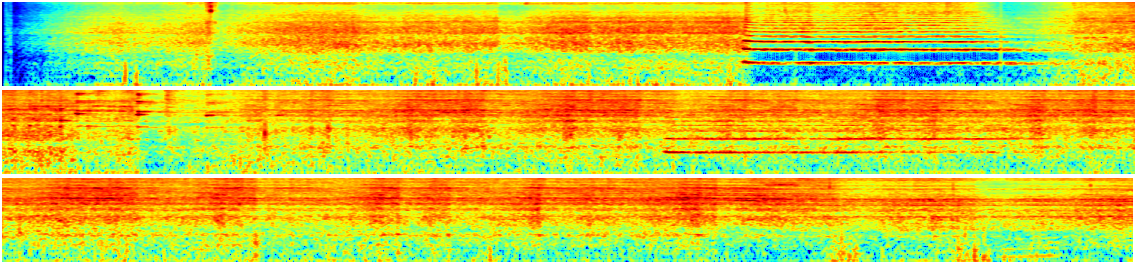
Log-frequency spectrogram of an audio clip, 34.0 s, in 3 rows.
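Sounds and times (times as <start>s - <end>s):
train rumble: 0.1s - 33.9s
locomotive horn blast: 7.4s - 10.6s, 18.0s - 21.8s
wheels clacking over rail joints: 10.8s - 18.0s.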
